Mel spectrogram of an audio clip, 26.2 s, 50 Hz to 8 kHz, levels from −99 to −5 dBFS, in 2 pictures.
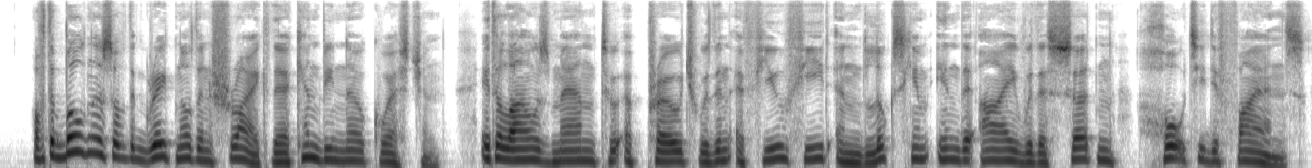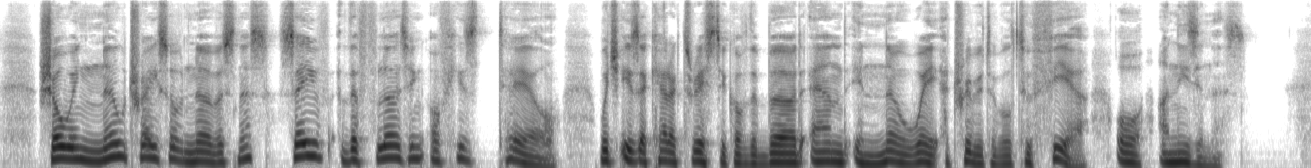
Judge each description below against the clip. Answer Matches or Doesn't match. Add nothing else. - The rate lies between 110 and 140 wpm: Matches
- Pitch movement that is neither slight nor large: Matches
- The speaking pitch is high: Doesn't match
